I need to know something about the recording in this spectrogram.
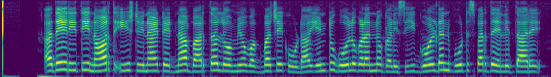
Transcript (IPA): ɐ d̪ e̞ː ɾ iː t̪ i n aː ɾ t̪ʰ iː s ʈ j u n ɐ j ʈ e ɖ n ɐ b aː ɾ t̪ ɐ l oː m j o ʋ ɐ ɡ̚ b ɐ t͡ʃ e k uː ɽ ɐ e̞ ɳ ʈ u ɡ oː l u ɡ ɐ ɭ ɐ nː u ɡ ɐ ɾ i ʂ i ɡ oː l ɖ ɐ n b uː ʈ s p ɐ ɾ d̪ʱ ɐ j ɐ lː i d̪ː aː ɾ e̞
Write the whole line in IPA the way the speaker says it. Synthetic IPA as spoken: ɐ d̪ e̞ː ɾ iː t̪ i n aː ɾ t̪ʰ iː s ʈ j u n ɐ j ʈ e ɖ n ɐ b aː ɾ t̪ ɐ l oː m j o ʋ ɐ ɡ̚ b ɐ t͡ʃ e k uː ɽ ɐ e̞ ɳ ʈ u ɡ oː l u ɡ ɐ ɭ ɐ nː u ɡ ɐ ɭ i s i ɡ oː l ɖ ɐ n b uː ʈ s p ɐ ɾ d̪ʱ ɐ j ɐ lː i d̪ː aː ɾ e̞

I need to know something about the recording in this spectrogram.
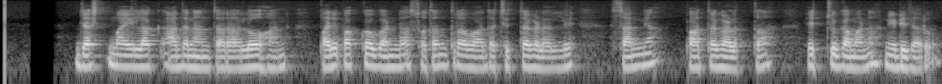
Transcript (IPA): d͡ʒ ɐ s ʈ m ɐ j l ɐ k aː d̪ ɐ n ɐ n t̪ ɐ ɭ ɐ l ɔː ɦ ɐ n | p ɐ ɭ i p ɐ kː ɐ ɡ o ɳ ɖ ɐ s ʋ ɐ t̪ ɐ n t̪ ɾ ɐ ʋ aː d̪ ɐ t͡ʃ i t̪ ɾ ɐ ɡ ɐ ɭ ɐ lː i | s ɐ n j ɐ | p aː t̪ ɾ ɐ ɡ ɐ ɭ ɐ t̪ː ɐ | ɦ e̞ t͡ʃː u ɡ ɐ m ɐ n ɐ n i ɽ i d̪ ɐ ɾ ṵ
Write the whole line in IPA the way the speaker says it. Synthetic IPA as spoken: d͡ʒ ɐ s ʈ m ɐ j l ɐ k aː d̪ ɐ n ɐ n t̪ ɐ ɾ ɐ l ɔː ɦ ɐ n | p ɐ ɾ i p ɐ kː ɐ ɡ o ɳ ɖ ɐ s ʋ ɐ t̪ ɐ n t̪ ɾ ɐ ʋ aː d̪ ɐ t͡ʃ i t̪ ɾ ɐ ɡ ɐ ɭ ɐ lː i | s ɐ n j ɐ | p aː t̪ ɾ ɐ ɡ ɐ ɭ ɐ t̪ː ɐ | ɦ e̞ t͡ʃː u ɡ ɐ m ɐ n ɐ n iː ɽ i d̪ ɐ ɾ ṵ

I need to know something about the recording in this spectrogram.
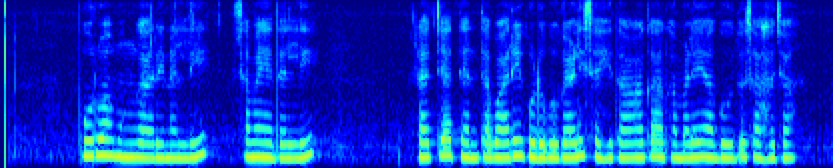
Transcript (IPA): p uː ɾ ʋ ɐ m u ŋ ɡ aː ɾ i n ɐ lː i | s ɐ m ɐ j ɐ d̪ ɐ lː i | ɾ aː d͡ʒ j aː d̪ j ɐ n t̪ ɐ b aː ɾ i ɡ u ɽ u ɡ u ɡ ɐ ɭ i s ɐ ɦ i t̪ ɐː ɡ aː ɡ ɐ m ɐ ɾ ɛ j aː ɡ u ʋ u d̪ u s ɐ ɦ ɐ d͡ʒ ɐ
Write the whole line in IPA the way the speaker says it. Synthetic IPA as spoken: p uː ɾ ʋ ɐ m u ŋ ɡ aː ɾ i n ɐ lː i | s ɐ m ɐ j ɐ d̪ ɐ lː i | ɾ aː d͡ʒ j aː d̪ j ɐ n t̪ ɐ b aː ɾ i ɡ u ɽ u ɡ u ɡ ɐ ɭ i s ɐ ɦ i t̪ ɐː ɡ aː ɡ ɐ m ɐ ɭ ɛ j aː ɡ u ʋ u d̪ u s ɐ ɦ ɐ d͡ʒ ɐ

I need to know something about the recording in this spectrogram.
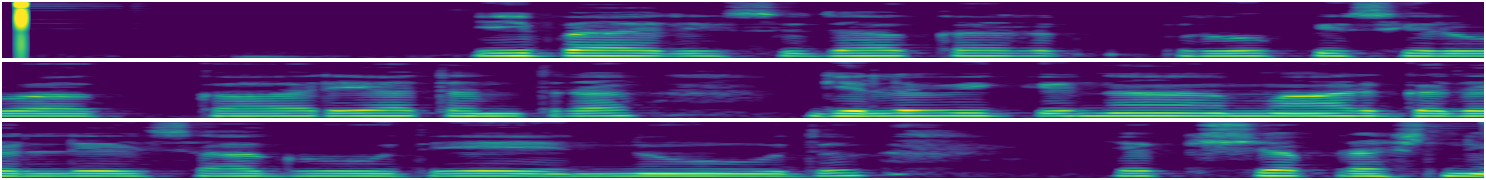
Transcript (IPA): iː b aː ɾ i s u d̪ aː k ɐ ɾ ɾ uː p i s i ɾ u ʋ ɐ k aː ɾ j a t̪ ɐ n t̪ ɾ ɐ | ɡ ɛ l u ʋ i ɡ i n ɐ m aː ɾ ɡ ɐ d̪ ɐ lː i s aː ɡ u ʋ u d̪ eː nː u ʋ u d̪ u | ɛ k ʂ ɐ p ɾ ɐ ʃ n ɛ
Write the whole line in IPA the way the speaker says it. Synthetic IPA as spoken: iː b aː ɾ i s u d̪ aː k ɐ ɾ ɾ uː p i s i ɾ u ʋ ɐ k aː ɾ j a t̪ ɐ n t̪ ɾ ɐ | ɡ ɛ l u ʋ i ɡ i n ɐ m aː ɾ ɡ ɐ d̪ ɐ lː i s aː ɡ u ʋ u d̪ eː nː u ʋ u d̪ u | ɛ k ʂ ɐ p ɾ ɐ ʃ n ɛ

